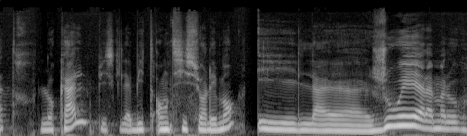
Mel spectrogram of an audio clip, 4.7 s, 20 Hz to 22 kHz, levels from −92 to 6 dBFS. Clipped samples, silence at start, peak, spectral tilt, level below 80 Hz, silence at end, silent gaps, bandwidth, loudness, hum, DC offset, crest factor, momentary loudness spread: under 0.1%; 0 s; -8 dBFS; -7 dB/octave; -58 dBFS; 0 s; none; 15.5 kHz; -23 LUFS; none; 0.2%; 14 dB; 11 LU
